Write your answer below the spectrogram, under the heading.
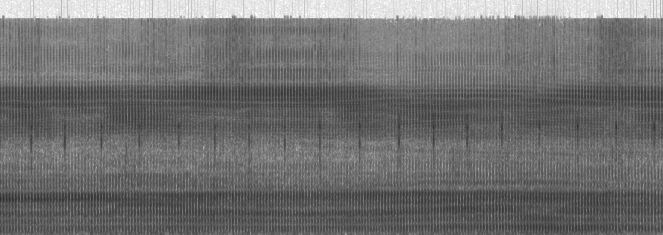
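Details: Sperm whale making steady, rapid clicks, roughly three to four per second in an even train, over a dense continuous low rumbling and grunting backdrop.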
